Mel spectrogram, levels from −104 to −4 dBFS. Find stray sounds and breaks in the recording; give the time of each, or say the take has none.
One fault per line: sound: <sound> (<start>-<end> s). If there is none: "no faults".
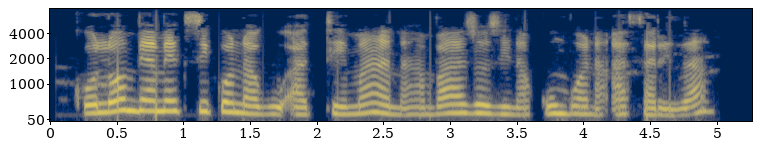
no faults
